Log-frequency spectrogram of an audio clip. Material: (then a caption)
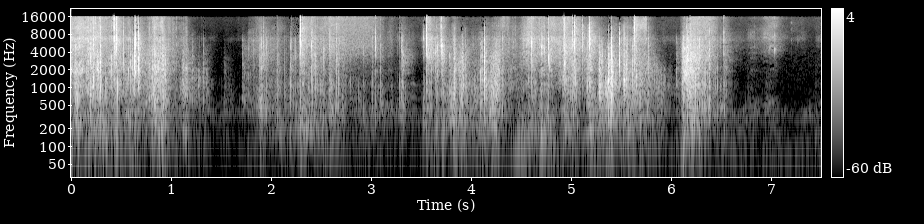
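Paper. A paper newspaper on a table has its thin newsprint pages flipped by hand and then smoothed down with the fingertips. Bright, dry crinkling and rustling comes in bursts, with short quiet gaps between them and almost no low end.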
